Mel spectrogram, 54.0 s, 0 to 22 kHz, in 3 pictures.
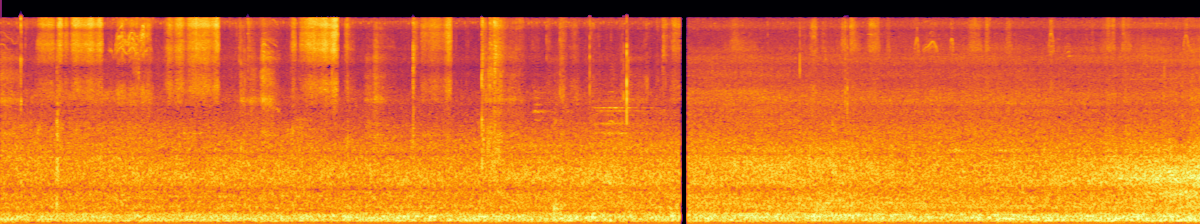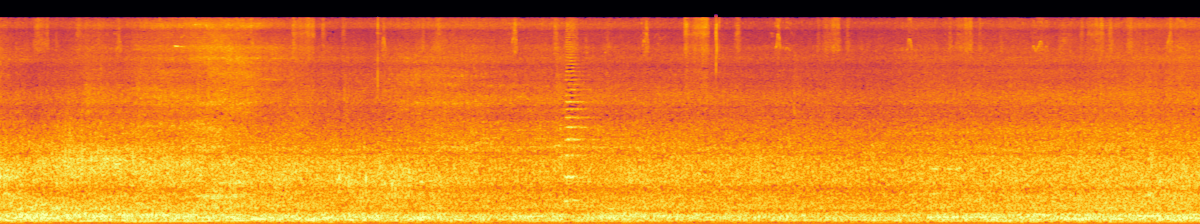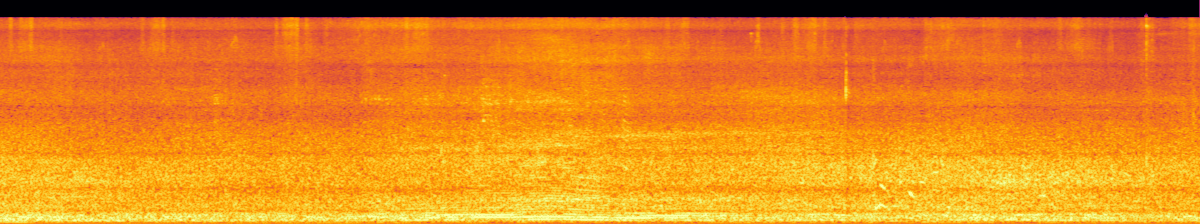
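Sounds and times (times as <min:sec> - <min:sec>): traffic rumble: 0:00.0 - 0:54.0
car horn toot: 0:26.4 - 0:27.0.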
